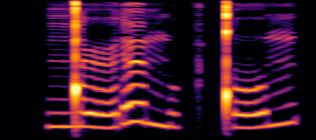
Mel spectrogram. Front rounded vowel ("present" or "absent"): present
